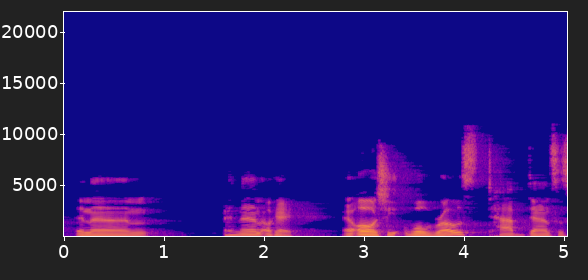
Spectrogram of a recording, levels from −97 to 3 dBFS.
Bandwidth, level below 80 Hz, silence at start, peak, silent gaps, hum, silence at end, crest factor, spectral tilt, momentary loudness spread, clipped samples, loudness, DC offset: 11 kHz; -66 dBFS; 0.15 s; -14 dBFS; 1.32-1.59 s; none; 0 s; 18 dB; -5 dB/octave; 13 LU; under 0.1%; -33 LUFS; under 0.1%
